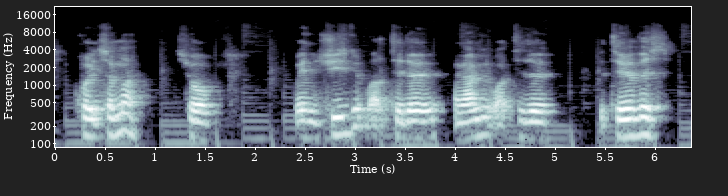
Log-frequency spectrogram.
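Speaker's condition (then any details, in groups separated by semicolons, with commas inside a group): Cerebral palsy; very rigid body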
